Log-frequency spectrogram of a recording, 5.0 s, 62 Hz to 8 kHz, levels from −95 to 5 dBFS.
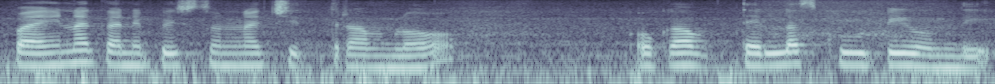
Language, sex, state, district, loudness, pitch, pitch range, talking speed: Telugu, female, Telangana, Mahabubabad, -17 LUFS, 185 Hz, 165-190 Hz, 85 wpm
